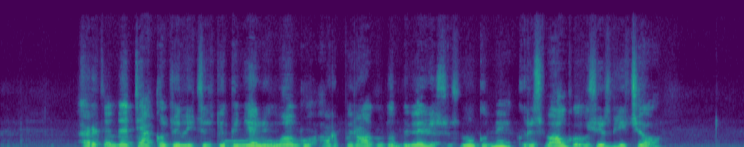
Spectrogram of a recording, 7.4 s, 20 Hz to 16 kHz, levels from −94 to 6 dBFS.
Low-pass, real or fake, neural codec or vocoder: 14.4 kHz; fake; codec, 32 kHz, 1.9 kbps, SNAC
